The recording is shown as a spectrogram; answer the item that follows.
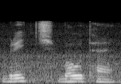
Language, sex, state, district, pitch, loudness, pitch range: Hindi, male, Jharkhand, Deoghar, 135 Hz, -14 LUFS, 125-145 Hz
